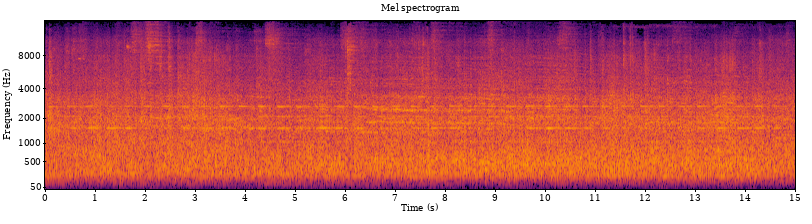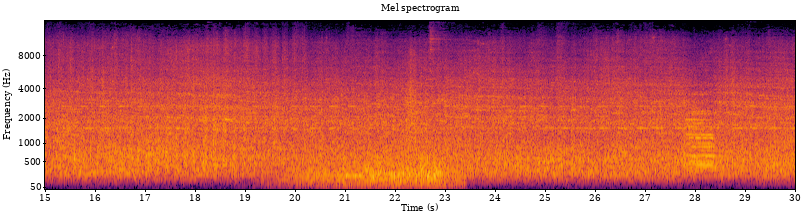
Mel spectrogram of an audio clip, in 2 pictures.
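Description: Freight cars rolling past close by: a steady rumble of steel wheels with clicking over rail joints and thin, steady wheel squeal. A short train horn blast sounds near the end.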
